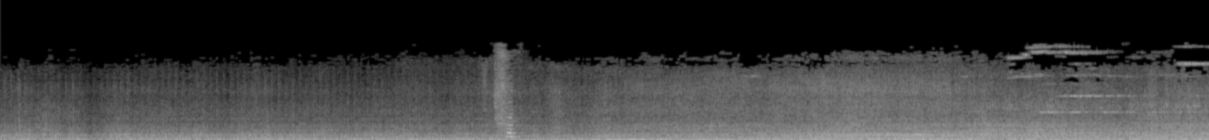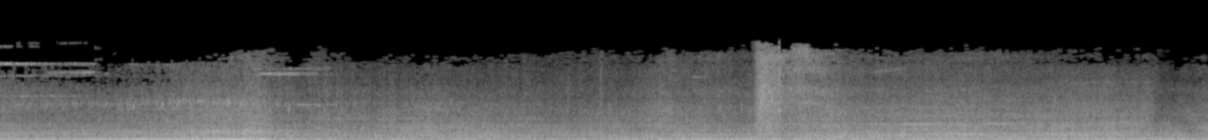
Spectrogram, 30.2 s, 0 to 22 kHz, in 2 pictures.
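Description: A 2011 NABI 40-SFW transit bus with a Cummins ISL9 diesel and ZF Ecolife six-speed automatic transmission, heard from inside while under way: the engine pulls, its pitch climbing until it drops off a little past the middle, with the transmission whistling. Two short, sharp air-brake hisses come about six seconds in and about five seconds from the end.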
